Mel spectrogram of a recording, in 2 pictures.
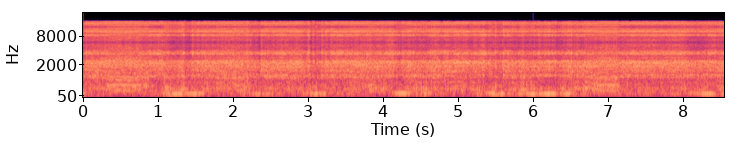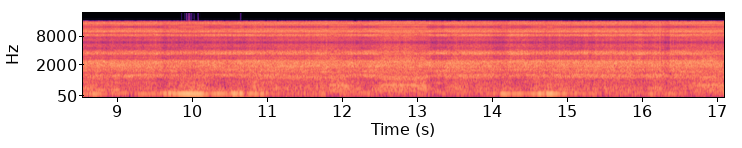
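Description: A racing buggy's engine roars and revs hard close by.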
